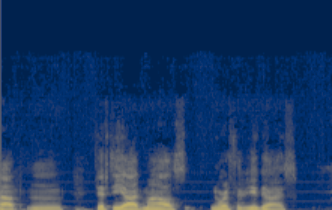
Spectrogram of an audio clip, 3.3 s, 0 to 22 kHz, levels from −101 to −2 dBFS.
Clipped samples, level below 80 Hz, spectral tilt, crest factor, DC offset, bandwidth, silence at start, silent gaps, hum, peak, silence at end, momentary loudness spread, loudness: under 0.1%; -66 dBFS; -8 dB/octave; 18 dB; under 0.1%; 9 kHz; 0 s; none; none; -14 dBFS; 0.45 s; 13 LU; -33 LUFS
